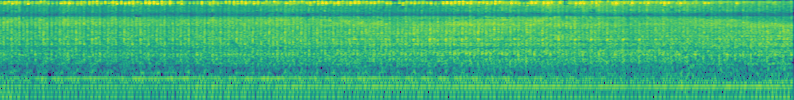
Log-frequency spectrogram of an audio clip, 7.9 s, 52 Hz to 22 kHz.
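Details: Mercedes W210 diesel idling during AC recharge with R134a, compressor engaged while refrigerant is charged toward about 1 kg: steady clatter with a constant low compressor hum, no rattles or squeals; normal idle with AC compressor running.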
